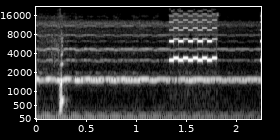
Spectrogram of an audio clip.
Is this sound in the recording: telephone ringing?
yes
